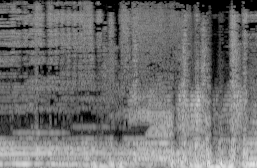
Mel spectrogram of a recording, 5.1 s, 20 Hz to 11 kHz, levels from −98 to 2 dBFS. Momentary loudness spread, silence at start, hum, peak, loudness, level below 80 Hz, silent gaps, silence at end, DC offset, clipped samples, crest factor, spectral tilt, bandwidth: 5 LU; 0 s; none; -4 dBFS; -20 LUFS; -24 dBFS; none; 0 s; under 0.1%; under 0.1%; 14 dB; -5 dB/octave; 11 kHz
